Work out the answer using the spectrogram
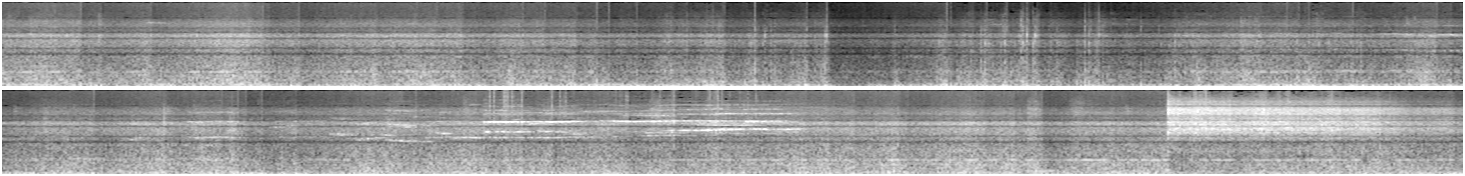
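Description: Iyotetsu Takahama Line electric train heard from inside the car: steady running rumble of wheels on rail, with a warbling high squeal about two-thirds of the way through as it slows. Near the end a short burst of hissing air.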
